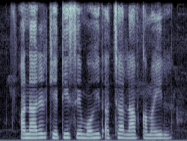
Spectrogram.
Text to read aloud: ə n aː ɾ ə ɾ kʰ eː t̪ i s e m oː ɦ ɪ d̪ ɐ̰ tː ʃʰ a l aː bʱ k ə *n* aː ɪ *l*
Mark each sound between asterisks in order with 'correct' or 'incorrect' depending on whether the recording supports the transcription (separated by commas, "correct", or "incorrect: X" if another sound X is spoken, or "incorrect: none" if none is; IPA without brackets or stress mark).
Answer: incorrect: m, correct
